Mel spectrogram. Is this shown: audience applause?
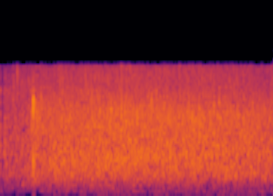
yes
